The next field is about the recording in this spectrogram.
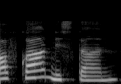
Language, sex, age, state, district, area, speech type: Nepali, female, 30-45, West Bengal, Darjeeling, rural, spontaneous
